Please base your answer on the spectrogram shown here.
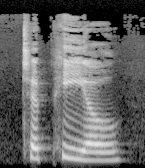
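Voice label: "to peel", British English; PictureDictionary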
